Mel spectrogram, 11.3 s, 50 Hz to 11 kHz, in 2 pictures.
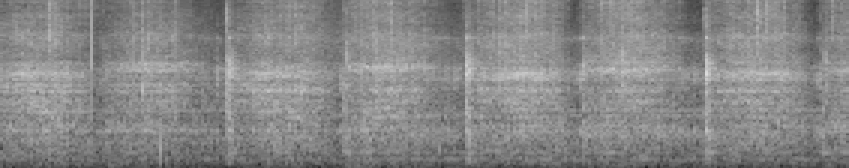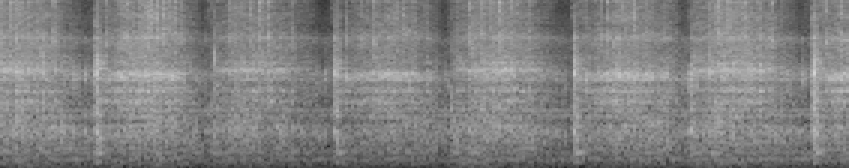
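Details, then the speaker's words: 1916 Diamond Saw Works power hacksaw, driven by a 1915 1/4 hp Century Model RS motor, cutting bar: slow strokes about 38 a minute with a sharp click each stroke from a worn pin bushing at the back of the saw frame. "I have to do some work to that clicking bushing back there in the back."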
